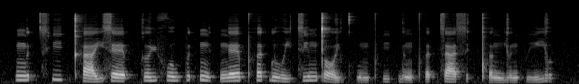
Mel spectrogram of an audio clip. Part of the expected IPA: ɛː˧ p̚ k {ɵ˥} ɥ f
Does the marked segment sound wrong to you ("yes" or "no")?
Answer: no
